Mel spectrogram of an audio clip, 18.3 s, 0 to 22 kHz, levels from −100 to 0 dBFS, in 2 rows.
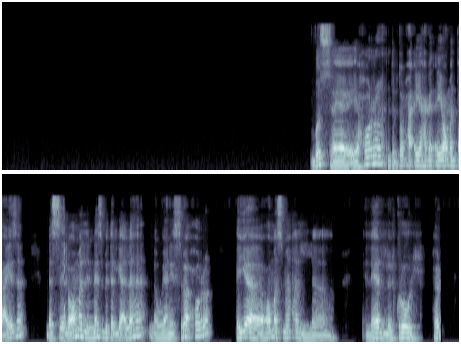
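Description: Damaged data in a compressed stream strikes four times, at 5.10 to 5.15 s, 7.69 to 7.73 s, 10.38 to 10.40 s and 17.87 to 17.94 s. Corrupted frames throw the decoder out of sync, causing brief chirps, squawks, clicks or short holes that show as short broadband smears or jagged waveform spikes.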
